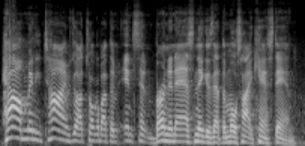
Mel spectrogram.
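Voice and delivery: ordinary talk, nothing marked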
